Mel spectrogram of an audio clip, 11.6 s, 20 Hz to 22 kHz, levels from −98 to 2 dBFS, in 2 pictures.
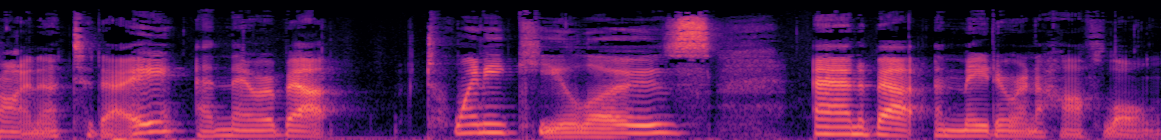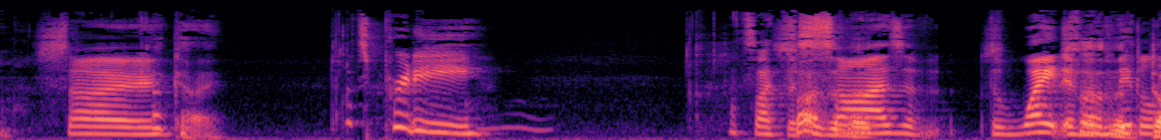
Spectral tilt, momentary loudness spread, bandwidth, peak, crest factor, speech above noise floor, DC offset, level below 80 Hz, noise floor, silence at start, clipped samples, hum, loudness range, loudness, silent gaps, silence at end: -3 dB/octave; 17 LU; 16.5 kHz; -6 dBFS; 22 dB; 35 dB; under 0.1%; -52 dBFS; -61 dBFS; 0 s; under 0.1%; none; 4 LU; -25 LUFS; none; 0 s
